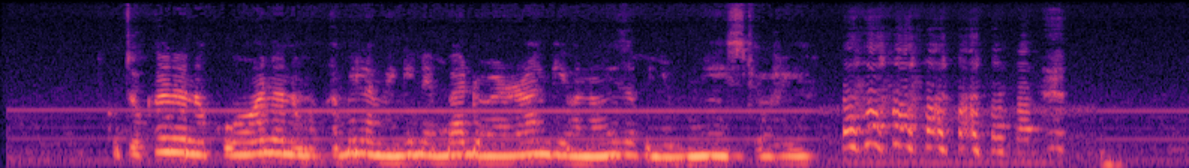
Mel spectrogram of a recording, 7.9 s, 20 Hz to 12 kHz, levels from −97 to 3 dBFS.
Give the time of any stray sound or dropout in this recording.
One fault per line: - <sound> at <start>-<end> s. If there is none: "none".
- laugh at 5.6-7.2 s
